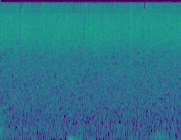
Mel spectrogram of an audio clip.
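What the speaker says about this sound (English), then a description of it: "the rain also begins to pick up a little bit more" Steady rain ambience with the sense of rising water current, used as background for a tabletop game session about repairing a bridge; a dense, even hiss with soft low rumbles and no voices.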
